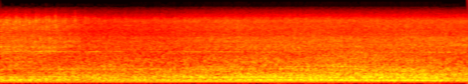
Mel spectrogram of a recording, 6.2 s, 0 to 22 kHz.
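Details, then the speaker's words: 2002 GMC Sierra 2500HD after new exhaust manifold gaskets, ARP bolts and studs: quieter even idle with only faint injector clicking, no exhaust manifold ticking; slight buzz, owner unsure if injectors, bolts to be rechecked. "wow it's quieter not ricky ticky tabby all i hear is injectors there that's cool wow and it's running too"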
